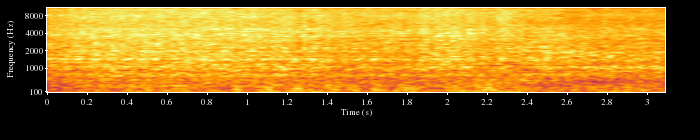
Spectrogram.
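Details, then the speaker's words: 1988-1999 GM/Chevy truck, 350 5.7 L V8, idling with A/C on, new compressor, freshly charged: staple jumper pulled from the switch connector, the clutch disengages, leaving a steady even idle with no compressor drag, normal. "Now when I take this staple off, you'll notice that sound different. The the clutch disengages."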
